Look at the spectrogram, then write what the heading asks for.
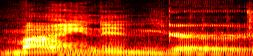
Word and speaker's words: Meininger: Look how it's spelled. Meiningers.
